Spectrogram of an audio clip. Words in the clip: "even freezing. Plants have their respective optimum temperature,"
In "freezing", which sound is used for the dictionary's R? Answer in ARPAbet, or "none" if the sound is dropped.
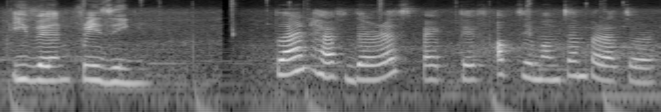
R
